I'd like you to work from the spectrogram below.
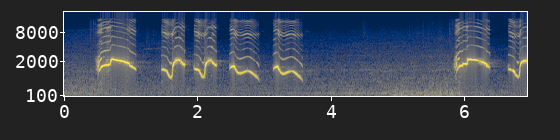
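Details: Black-throated laughingthrush in forest-style song (giọng rừng), loud and clear, for training other birds. A burst of five loud, slurred, dipping whistles is followed by a quiet pause, then a fresh phrase begins.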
